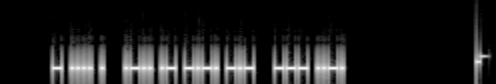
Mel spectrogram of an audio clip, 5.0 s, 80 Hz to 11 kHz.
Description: Morse code, heard as a keyed tone, about 40 wpm, 700 Hz. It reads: THE LACK OF
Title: Sets of 3 Words 40wpm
